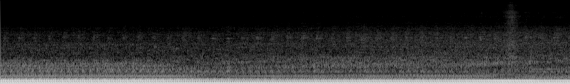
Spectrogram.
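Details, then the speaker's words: 2017 Subaru WRX cold start: deep idle with a stumble about three times a second, misfire count hitting 100 repeatedly, code P0303 cylinder 3 misfire. Plugs 1 and 3 replaced, oil on cylinder 3 plug; owner suspects internal engine problem. "Misfire related. Cylinder misfire detected."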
